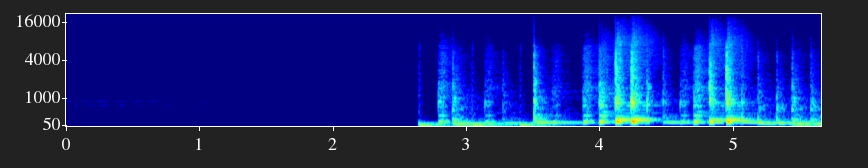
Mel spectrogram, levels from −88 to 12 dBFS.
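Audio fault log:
No faults can be heard in this music clip. There is nothing here to log.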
